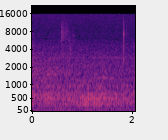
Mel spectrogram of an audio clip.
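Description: Steady low background hum and hiss of room tone, with no distinct sound events.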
